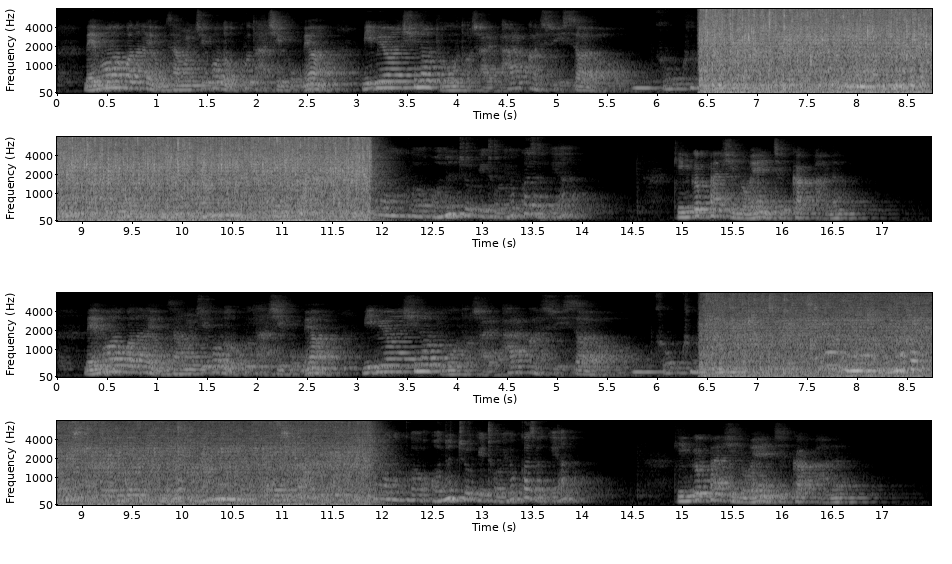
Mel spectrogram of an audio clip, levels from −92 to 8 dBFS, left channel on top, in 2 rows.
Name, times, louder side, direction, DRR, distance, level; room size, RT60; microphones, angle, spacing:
voice 1, 0.3-2.7 3.1-5.7 14.9-16.6, left 1 dB, 50° left, -3 dB, 1.8 m, -40 dB
voice 2, 5.8-7.2 7.5-13.9, right 1 dB, 55° right, -4 dB, 2.7 m, -40 dB
Stream, 6.4-11.9, left 9 dB, 65° left, 0.4 m, -30 dB
14.5 x 6.2 x 2.9 m, 1.1 s
head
